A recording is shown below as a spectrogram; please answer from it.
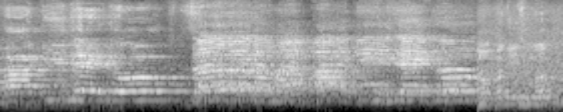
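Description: A group of voices singing together without accompaniment, in held, gliding notes. The singing cuts off suddenly near the end.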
